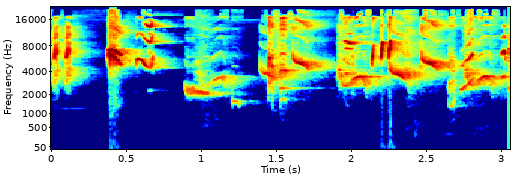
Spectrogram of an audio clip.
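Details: Orange-headed thrush in full, lively song of the rolling ngeroll type, played as a lure for lazy singers: a few loud, chattering, buzzy phrases broken by brief pauses.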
